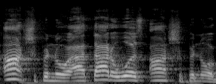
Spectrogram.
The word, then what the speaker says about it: Entrapreneur: It's Entrapreneur. Like trap? I think that's what he's supposed to say. Like Entrapreneur, like he's trapping.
